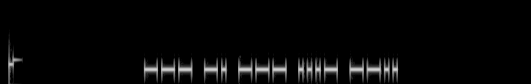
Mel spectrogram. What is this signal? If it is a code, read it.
Morse code, heard as a keyed tone, about 27 wpm, 700 Hz. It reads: ONOVZ
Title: Code Groups - 5 Letters - 28wpm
